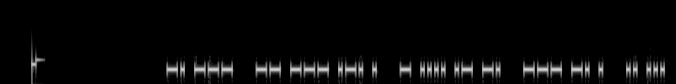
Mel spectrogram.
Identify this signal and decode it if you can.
Morse code, heard as a keyed tone, about 34 wpm, 700 Hz. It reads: NO MORE THAN ONE IS
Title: Sentences from Top 1000 Words - Review Part 2 - 35wpm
